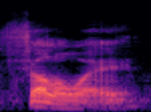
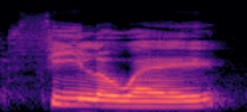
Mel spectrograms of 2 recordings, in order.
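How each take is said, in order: First: The first syllable sounds like 'fell'. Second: The first syllable sounds like 'fee'. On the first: This is the way the speaker chooses to say it. "I'm going to pronounce it" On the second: This is how many other people say it. "a lot of people pronounce it"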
